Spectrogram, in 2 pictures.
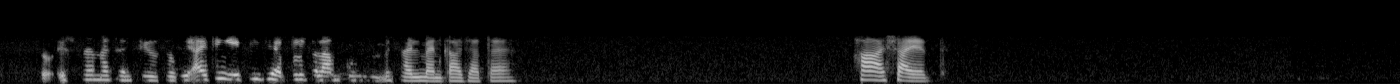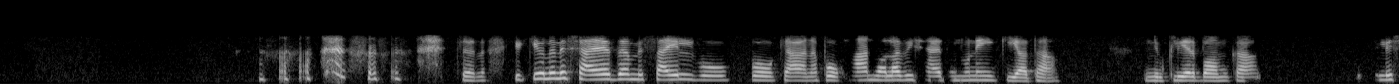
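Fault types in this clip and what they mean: Speech suppressed in double talk: the speech sinks by roughly 15 to 25 dB in stretches near the start and end, likely an echo canceller turning the talker down while the far side spoke. Unlike packet loss, the talker is turned down by the canceller rather than lost in transmission.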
